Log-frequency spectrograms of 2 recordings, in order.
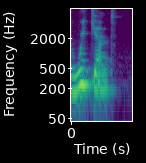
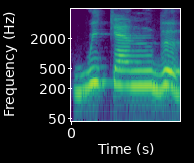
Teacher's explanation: Но несмотря на то, что и в русском тоже есть этот weekend, мы произносим глухое «т» на конце – weekend. А нам во французском везде нужно звонко – weekend. Д.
